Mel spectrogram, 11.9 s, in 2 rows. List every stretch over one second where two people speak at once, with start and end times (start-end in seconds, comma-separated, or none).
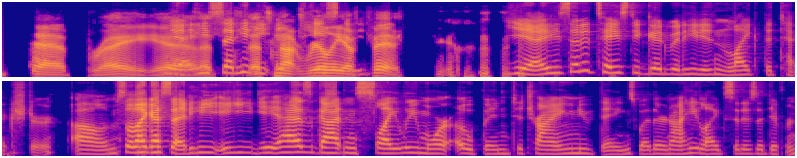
1.2-2.8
